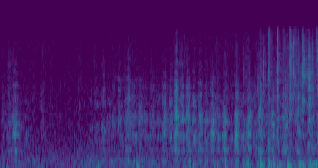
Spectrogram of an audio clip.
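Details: Three-month-old Labrador puppy Blu, excited by his first sight of himself in a mirror and playing alongside his aunt Maya; soft rustling gives way midway to fast, rhythmic, rasping pants that steadily gain in loudness.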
